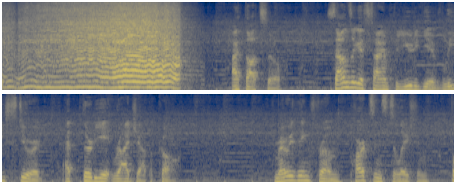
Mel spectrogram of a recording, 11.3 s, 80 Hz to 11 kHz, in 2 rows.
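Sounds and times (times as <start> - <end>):
dirt bike engine revving: 0.0 - 2.6
speech: 2.9 - 7.9, 9.0 - 11.3.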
